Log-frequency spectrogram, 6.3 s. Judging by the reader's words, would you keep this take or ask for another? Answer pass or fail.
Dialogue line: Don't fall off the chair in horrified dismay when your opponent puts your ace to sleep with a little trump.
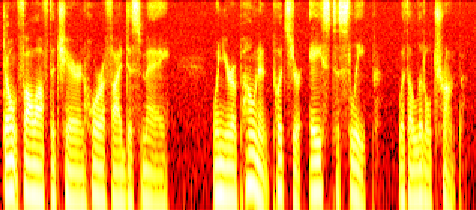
pass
